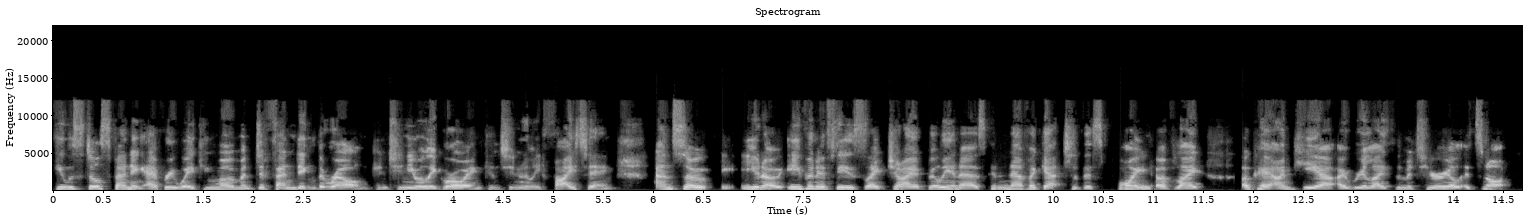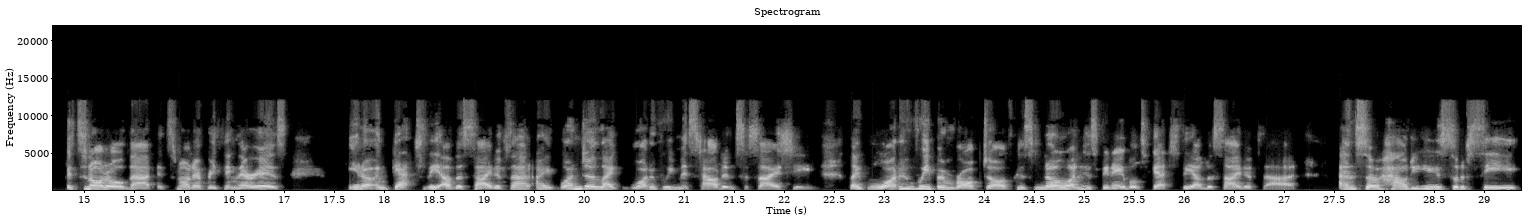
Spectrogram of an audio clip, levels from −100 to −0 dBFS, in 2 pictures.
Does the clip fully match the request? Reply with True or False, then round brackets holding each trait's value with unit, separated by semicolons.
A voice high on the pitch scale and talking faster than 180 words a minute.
True (195 Hz; 200 wpm)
